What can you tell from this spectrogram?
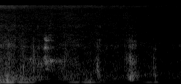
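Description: Someone chews a crunchy foam toffee candy with a crunchy, wafery caramel-toffee center, producing a few soft, irregular crunches over a low steady hum, with no talking.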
